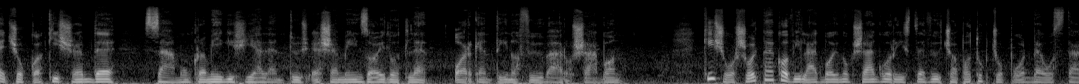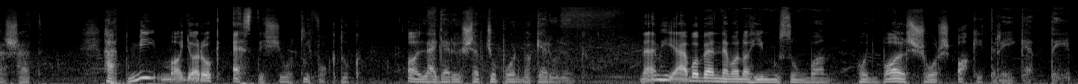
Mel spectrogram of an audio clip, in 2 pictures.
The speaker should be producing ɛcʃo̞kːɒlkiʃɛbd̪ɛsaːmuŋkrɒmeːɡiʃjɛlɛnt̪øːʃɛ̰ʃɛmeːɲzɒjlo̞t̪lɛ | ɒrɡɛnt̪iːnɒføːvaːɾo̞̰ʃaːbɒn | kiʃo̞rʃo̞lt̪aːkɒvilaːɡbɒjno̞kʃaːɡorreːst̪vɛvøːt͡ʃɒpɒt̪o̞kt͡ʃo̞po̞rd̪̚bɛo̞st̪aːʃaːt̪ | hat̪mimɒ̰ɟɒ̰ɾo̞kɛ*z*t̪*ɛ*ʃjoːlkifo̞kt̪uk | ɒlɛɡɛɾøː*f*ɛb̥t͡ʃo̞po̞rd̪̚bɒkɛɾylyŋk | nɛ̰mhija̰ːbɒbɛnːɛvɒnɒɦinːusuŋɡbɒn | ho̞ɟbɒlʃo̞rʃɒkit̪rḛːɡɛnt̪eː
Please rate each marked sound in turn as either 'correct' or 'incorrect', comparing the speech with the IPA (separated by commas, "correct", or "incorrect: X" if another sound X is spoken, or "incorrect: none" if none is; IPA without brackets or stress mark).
incorrect: s, incorrect: i, incorrect: ʃ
